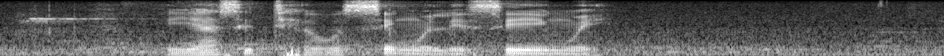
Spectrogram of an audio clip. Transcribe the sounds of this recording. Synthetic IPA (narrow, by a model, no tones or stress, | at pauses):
jasitʰɛusiŋwɛlesiːŋwɛ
